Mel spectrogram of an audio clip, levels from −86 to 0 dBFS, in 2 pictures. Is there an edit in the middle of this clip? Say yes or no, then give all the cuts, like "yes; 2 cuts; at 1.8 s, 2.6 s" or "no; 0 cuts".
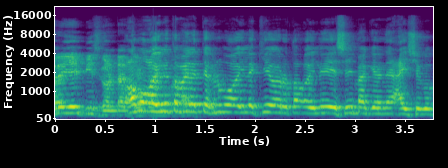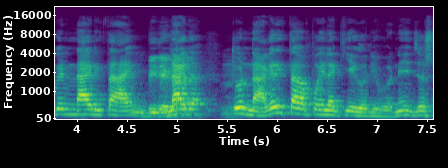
no; 0 cuts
